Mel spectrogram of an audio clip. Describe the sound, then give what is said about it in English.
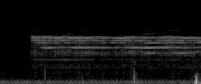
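A school bell rings with a steady, high-pitched metallic tone that starts abruptly and holds without a break, while a few soft low thumps sound underneath. “Just then, the school bell rang.”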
